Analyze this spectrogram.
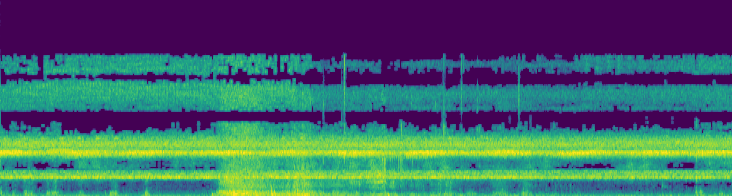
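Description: A steady chorus of night insects, crickets, shrilling from the creek banks, with a brief soft swish of water about two seconds in.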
